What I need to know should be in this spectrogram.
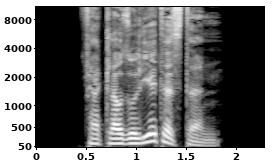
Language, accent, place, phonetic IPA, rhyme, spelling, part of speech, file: German, Germany, Berlin, [fɛɐ̯ˌklaʊ̯zuˈliːɐ̯təstn̩], -iːɐ̯təstn̩, verklausuliertesten, adjective, De-verklausuliertesten.ogg
- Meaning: 1. superlative degree of verklausuliert 2. inflection of verklausuliert: strong genitive masculine/neuter singular superlative degree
